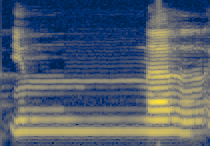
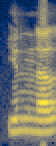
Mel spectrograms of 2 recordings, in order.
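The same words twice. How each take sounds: First: The nasal sound is held long through the nose. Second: The nasal sound is cut short quickly. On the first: The speaker calls it right. "rasakan dulu" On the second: The speaker calls it wrong. "kalau Bapak Ibu baca gunnah tergesa-gesa, nggak akan sempat"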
